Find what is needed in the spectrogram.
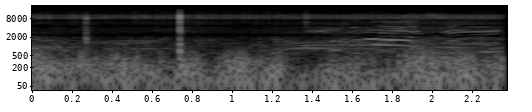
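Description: Wind rumbling on the microphone at an outdoor softball game, with players and spectators calling out in high voices, and a single sharp crack about three-quarters of a second in.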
